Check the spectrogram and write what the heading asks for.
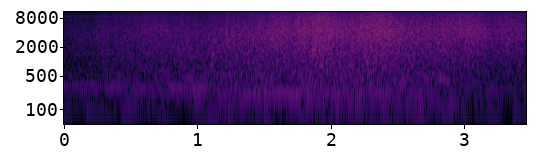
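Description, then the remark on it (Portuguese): A rubber dinghy's outboard motor drones steadily and loudly on the water, its low engine hum mixed with rushing water and wind noise throughout. “Abandona o seu posto de comando na Orion e mete-se num bote de borracha.”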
